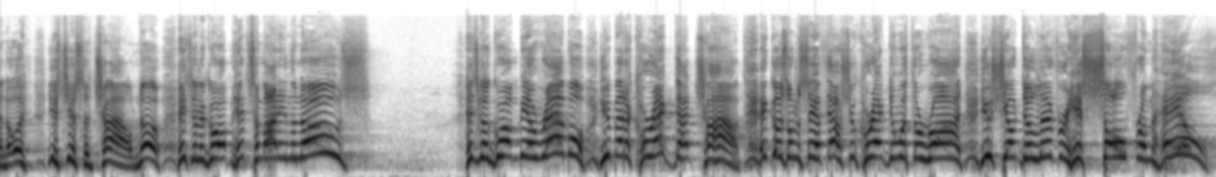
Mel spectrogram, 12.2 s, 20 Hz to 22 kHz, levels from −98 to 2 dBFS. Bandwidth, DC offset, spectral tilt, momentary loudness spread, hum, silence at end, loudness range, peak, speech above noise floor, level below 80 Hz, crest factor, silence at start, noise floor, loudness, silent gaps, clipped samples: 13.5 kHz; under 0.1%; -3.5 dB/octave; 4 LU; none; 0.1 s; 2 LU; 0 dBFS; 44 dB; -58 dBFS; 12 dB; 0 s; -55 dBFS; -11 LUFS; none; under 0.1%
